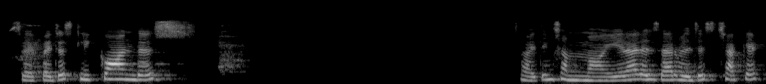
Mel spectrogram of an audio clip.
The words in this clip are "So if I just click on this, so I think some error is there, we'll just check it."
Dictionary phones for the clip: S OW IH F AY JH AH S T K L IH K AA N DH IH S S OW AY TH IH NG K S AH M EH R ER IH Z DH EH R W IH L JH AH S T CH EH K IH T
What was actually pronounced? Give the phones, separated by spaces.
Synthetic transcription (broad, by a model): S OW IH F AY JH AH S T K L IH K AA N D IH S S OW AY T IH NG K S AH M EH R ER IH Z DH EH R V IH L JH AH S T CH EH K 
